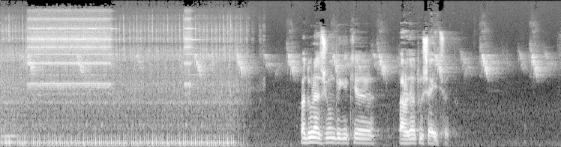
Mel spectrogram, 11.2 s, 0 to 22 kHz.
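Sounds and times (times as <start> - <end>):
motorcycle engine idling in a residential alley: 0.0 - 5.4
birds chirping: 0.0 - 11.2
speech: 6.0 - 9.1.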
